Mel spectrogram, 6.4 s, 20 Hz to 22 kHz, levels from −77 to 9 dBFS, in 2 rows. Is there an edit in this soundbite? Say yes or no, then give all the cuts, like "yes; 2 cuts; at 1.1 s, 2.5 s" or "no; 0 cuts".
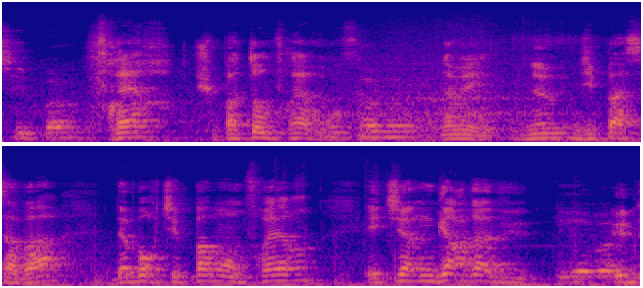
no; 0 cuts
